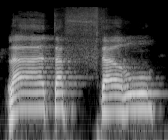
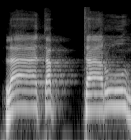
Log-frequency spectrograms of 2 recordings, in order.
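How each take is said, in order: First: The f is breathy, with plenty of air. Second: The f has little air, lips nearly closing. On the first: The speaker calls it right. "jangan ditahan atau dilemahkan" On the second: The speaker calls it wrong. "tidak adanya atau lemahnya sifat hamas... bahkan cenderung menutup ya kedua bibir"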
